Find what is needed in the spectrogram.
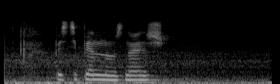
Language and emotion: Russian, neutral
